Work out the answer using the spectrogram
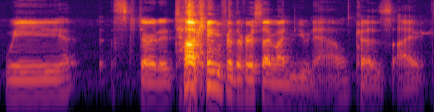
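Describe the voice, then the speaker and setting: A young man with a very deep voice talks in an easy, laid-back way, mumbling a bit and laughing through his answers. He sounds relaxed and casual, like he's chatting at home. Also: takes it slowly. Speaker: boyfriend guest. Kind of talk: casual chat.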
